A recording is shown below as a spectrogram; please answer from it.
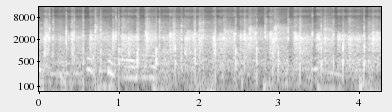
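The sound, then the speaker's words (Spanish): Audience applause greets a guest introduced at a live event: a dense, fairly loud patter of many hands clapping throughout, with talk mixed in. “Pido un aplauso en principio. Ahí va.”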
